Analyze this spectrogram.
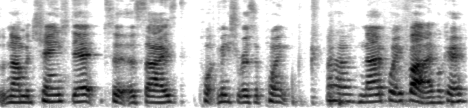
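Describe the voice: A woman talks at a moderate pace with fairly even intonation. Her tone is fairly bright. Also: medium pitch for a woman.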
